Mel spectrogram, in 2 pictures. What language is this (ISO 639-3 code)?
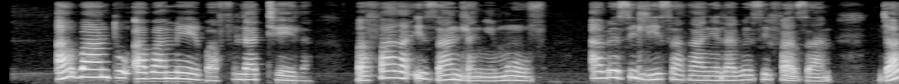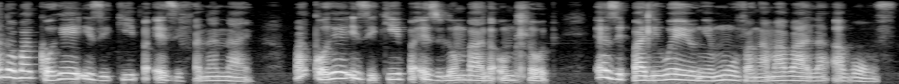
nde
